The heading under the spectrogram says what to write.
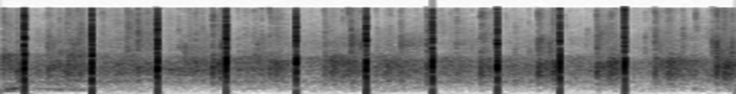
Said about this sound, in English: And why don't you actually give a clap to those who are at home?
